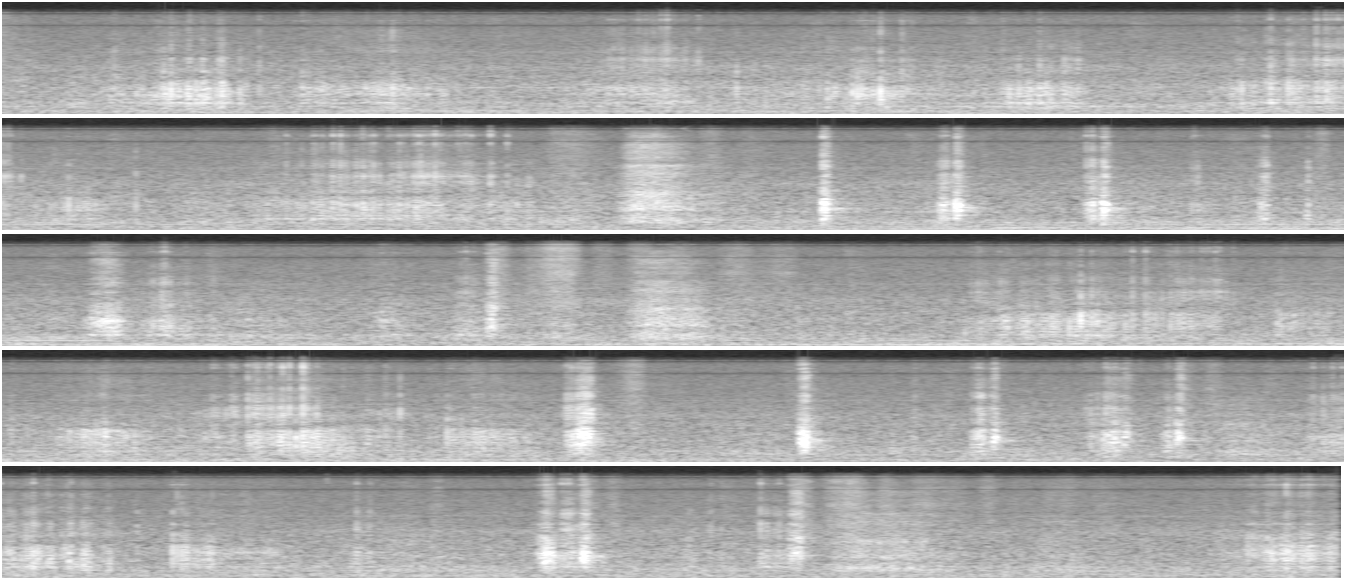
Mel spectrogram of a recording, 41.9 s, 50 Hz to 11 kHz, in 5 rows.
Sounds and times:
Writing: 0:00.6 - 0:02.9, 0:03.6 - 0:06.9, 0:07.6 - 0:09.4, 0:10.0 - 0:11.8, 0:13.5 - 0:14.6, 0:15.2 - 0:18.2, 0:19.1 - 0:20.6, 0:22.8 - 0:29.2, 0:30.1 - 0:39.8, 0:41.2 - 0:41.9.

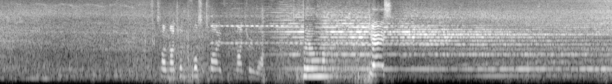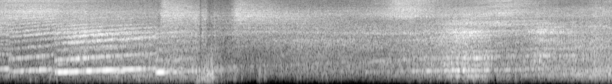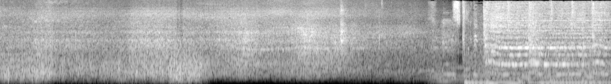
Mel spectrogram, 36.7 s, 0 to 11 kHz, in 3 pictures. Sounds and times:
Railroad car, train wagon: 0:00.0 - 0:36.7
Subway, metro, underground: 0:00.0 - 0:36.7
Train horn: 0:05.5 - 0:16.2, 0:20.4 - 0:23.9.

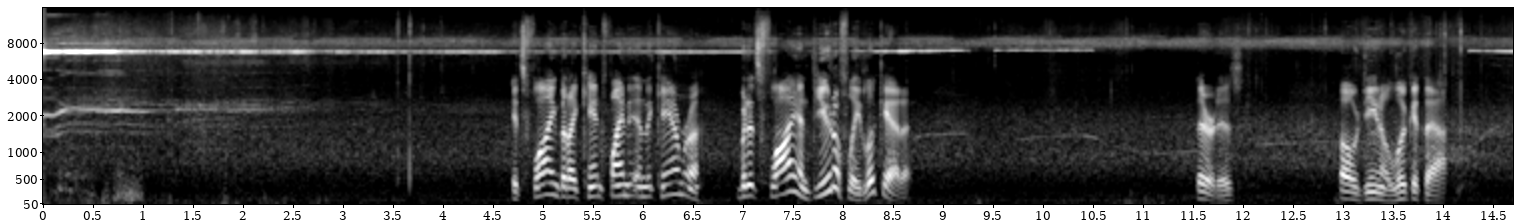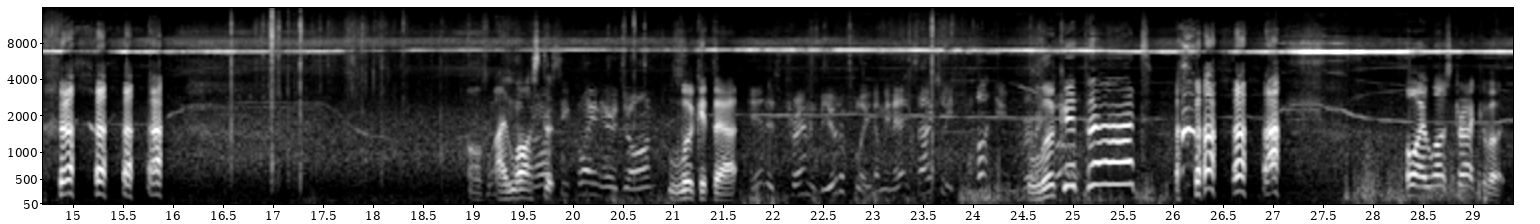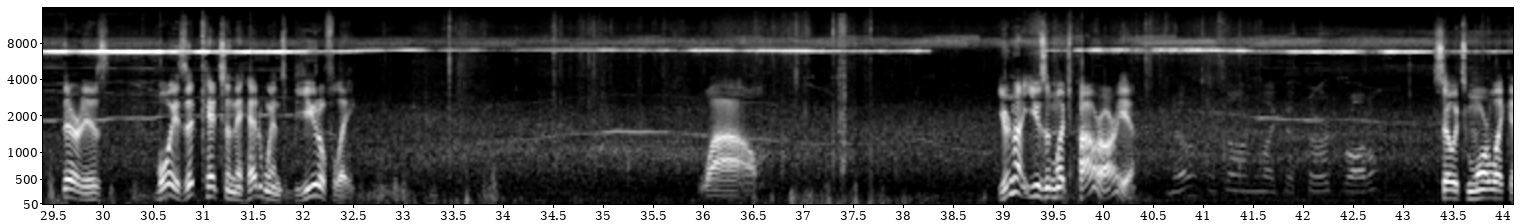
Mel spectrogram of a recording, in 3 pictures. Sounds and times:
Speech: 0:04.7 - 0:08.7, 0:13.0 - 0:14.0, 0:19.0 - 0:25.6, 0:30.6 - 0:32.5, 0:39.0 - 0:44.1.

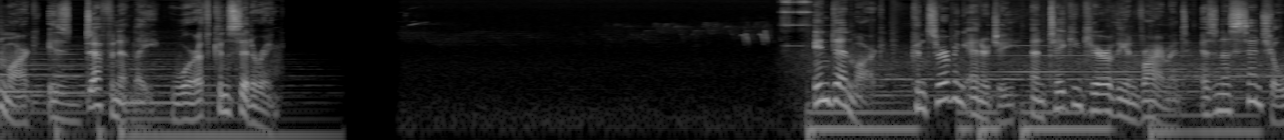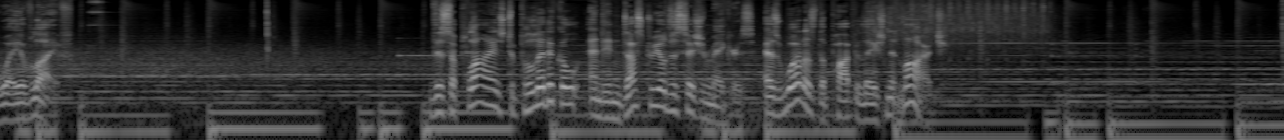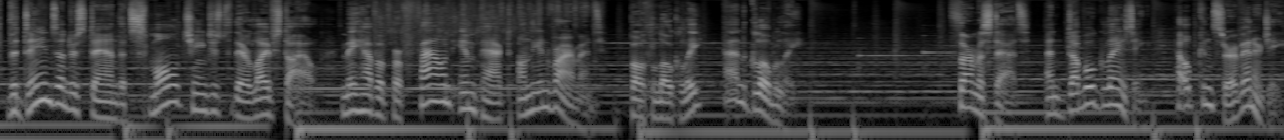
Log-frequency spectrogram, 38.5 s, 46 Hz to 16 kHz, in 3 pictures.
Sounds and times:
Speech: 0:00.0 - 0:02.8, 0:08.1 - 0:13.5, 0:17.1 - 0:22.3, 0:25.8 - 0:33.7, 0:35.2 - 0:38.5
Music: 0:00.0 - 0:03.4, 0:08.1 - 0:38.5.

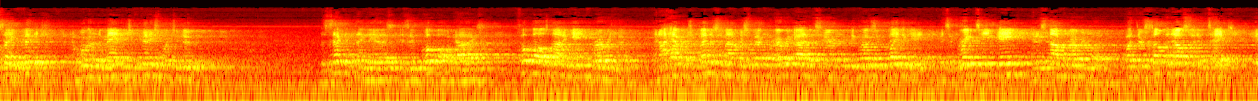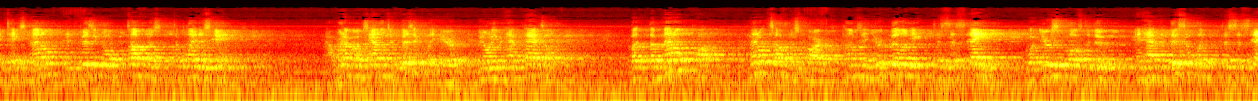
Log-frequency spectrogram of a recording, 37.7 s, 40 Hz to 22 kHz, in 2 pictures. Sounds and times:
Male speech, man speaking: 0:00.0 - 0:03.2, 0:04.8 - 0:22.4, 0:23.8 - 0:27.4, 0:28.3 - 0:37.7
Narration, monologue: 0:00.0 - 0:37.7.

